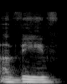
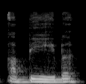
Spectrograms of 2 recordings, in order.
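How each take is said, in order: First: The middle consonant is a v sound. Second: The middle consonant is a b sound. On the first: This is the Hebrew pronunciation. "it's pronounced in Hebrew Aviv" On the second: This is the usual English rendering. "in English, that usually gets brought over as Abib, A B I B"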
